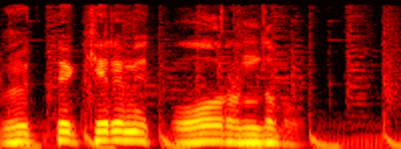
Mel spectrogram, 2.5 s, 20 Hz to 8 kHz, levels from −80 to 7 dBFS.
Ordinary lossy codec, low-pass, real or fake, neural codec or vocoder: none; 7.2 kHz; real; none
